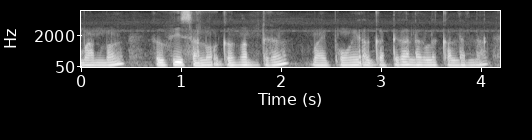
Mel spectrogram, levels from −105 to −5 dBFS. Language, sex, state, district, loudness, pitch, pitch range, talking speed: Wancho, male, Arunachal Pradesh, Longding, -18 LUFS, 130 Hz, 130-140 Hz, 215 wpm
